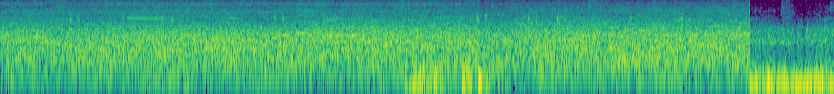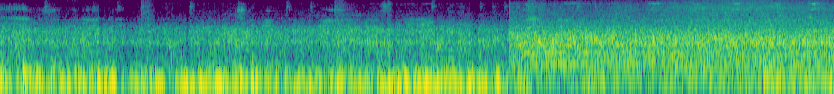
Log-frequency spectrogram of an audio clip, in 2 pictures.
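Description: Traffic passes by outdoors.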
